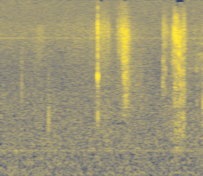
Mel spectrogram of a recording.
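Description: Quiet room tone with a few faint, brief clicks and rustles in the second half.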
